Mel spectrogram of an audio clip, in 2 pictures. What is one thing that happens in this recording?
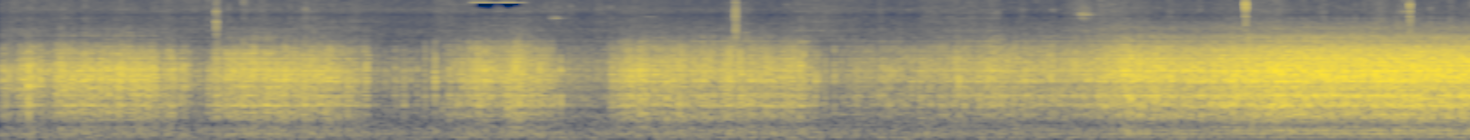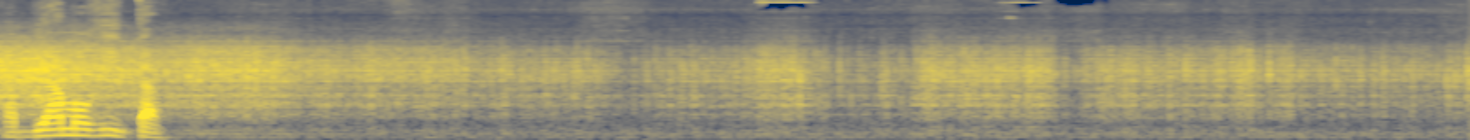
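Radio static hisses and swells from a loudspeaker as the tuning dial is turned.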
